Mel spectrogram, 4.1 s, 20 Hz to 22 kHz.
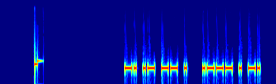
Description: Morse code, heard as a keyed tone, about 36 wpm, 700 Hz. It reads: NAME JEN
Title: K1USN SST QSO Practice 35wpm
